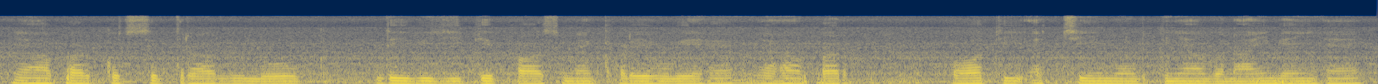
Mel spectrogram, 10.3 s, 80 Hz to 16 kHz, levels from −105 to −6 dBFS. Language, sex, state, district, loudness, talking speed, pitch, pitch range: Hindi, male, Uttar Pradesh, Hamirpur, -18 LUFS, 125 wpm, 110 Hz, 105-115 Hz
